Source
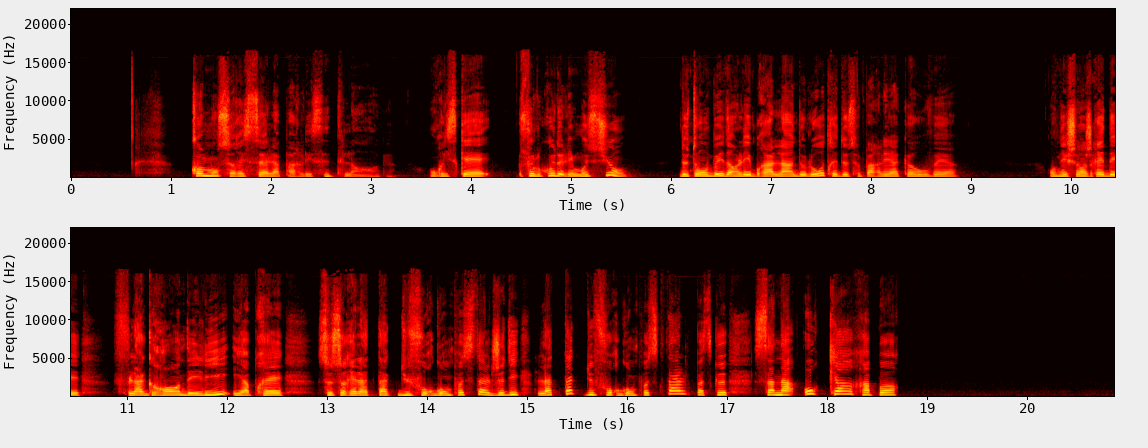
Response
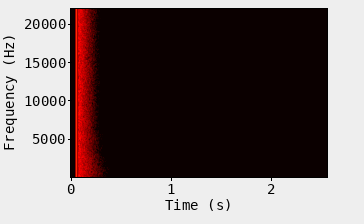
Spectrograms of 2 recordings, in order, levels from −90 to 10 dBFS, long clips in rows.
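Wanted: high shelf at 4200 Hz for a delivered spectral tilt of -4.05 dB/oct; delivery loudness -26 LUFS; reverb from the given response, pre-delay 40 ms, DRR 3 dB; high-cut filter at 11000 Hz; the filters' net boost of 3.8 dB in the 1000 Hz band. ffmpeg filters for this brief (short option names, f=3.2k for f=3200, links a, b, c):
-filter_complex "[0:a]lowpass=11k,equalizer=f=1k:t=o:g=5.5,highshelf=f=4.2k:g=-3.5,asplit=2[a][b];[1:a]atrim=start_sample=2205,adelay=40[c];[b][c]afir=irnorm=-1:irlink=0,volume=-1dB[d];[a][d]amix=inputs=2:normalize=0"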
